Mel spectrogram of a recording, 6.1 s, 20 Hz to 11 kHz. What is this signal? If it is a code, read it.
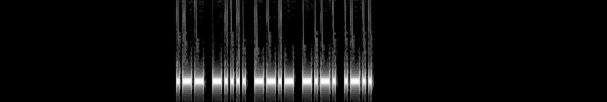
Morse code, heard as a keyed tone, about 40 wpm, 700 Hz. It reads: W6QCL
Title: USA Call Signs - 5 Characters - Repeated 3x - 40wpm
